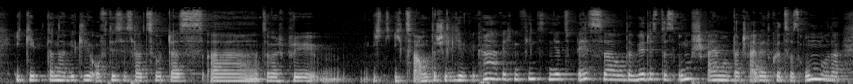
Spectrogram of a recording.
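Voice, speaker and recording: At a very fast pace, a woman with a medium pitch speaks over noticeable background noise. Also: ordinary pitch variation. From Austria, Vienna. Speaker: music PR specialist. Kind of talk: interview. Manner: halting, many fillers.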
